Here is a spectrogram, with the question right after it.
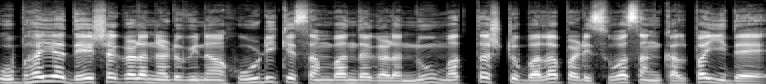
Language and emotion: Kannada, neutral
